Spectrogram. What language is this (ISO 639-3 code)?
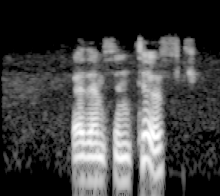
kab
